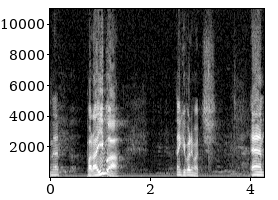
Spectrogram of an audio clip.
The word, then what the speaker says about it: Paraíba: Am I pronouncing that? Paraíba.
